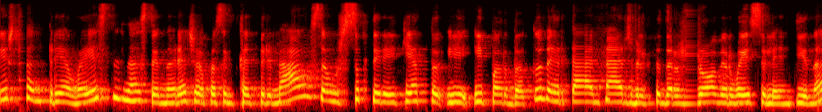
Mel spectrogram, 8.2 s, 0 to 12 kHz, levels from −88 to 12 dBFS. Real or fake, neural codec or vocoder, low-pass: real; none; 10.8 kHz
